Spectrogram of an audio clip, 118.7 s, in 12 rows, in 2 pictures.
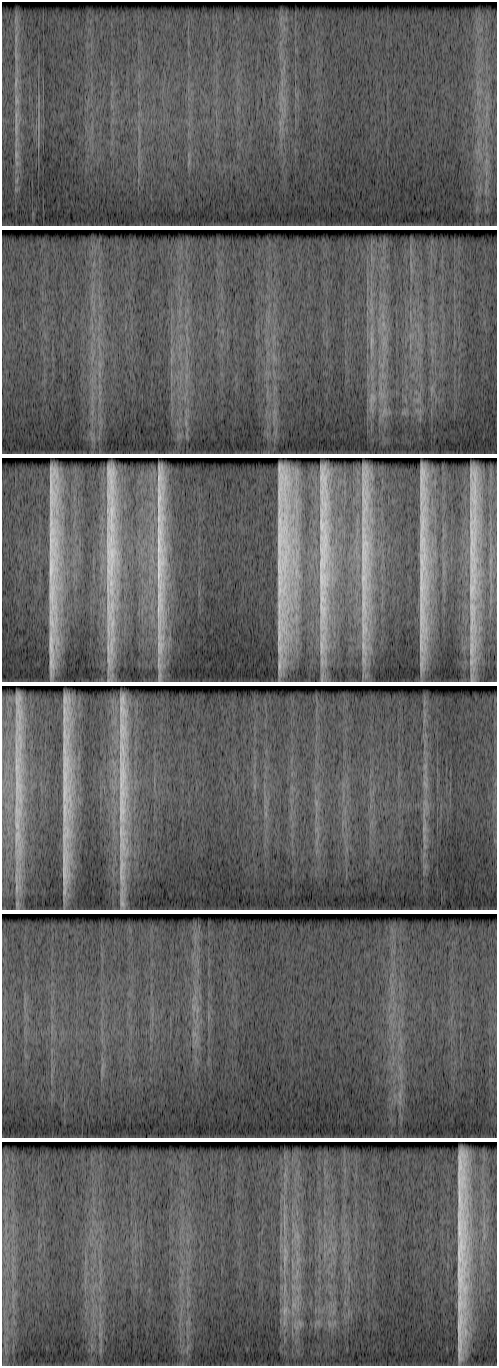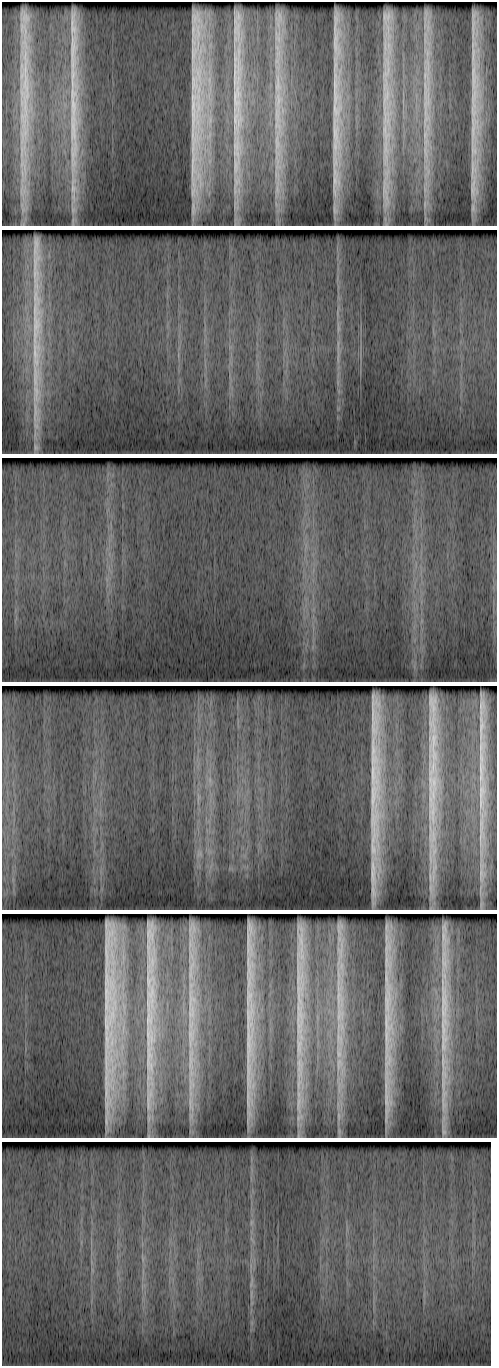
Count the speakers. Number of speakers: zero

